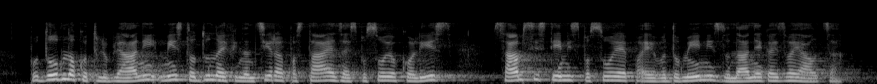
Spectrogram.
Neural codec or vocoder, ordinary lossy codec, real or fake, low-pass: none; MP3, 64 kbps; real; 7.2 kHz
